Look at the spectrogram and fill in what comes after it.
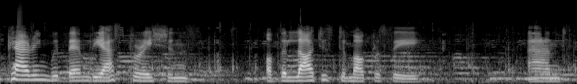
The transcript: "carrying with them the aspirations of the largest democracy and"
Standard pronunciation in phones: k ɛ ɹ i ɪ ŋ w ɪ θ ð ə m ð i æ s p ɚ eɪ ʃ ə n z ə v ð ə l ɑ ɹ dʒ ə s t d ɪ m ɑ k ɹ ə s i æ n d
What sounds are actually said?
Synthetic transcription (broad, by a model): k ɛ ɹ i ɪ ŋ w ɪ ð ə m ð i æ s p ɚ eɪ ʃ ə n z ə v ð ə l ɑ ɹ dʒ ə s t d ɪ m ɑ k ɹ ə s i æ n d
